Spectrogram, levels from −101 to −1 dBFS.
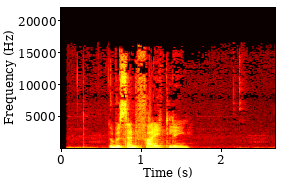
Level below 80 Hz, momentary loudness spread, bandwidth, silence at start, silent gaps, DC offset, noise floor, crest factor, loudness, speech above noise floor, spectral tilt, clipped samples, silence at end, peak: -42 dBFS; 10 LU; 16.5 kHz; 0.25 s; none; under 0.1%; -57 dBFS; 16 dB; -14 LUFS; 43 dB; -4.5 dB/octave; under 0.1%; 1.1 s; 0 dBFS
